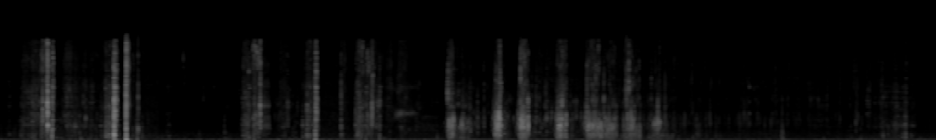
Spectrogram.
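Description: Scattered clicks, crunches and rustles of a phone being handled and footsteps while moving around a car. The louder knocks come about a second and a half in, and there is a cluster of them in the middle.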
